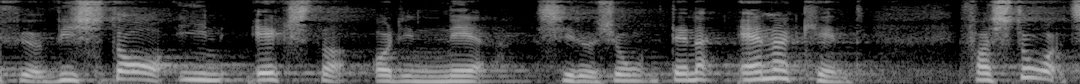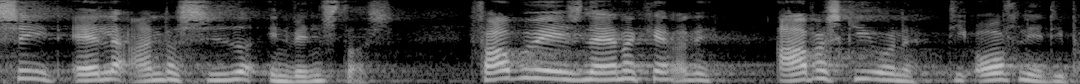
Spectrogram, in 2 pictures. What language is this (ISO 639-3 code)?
dan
